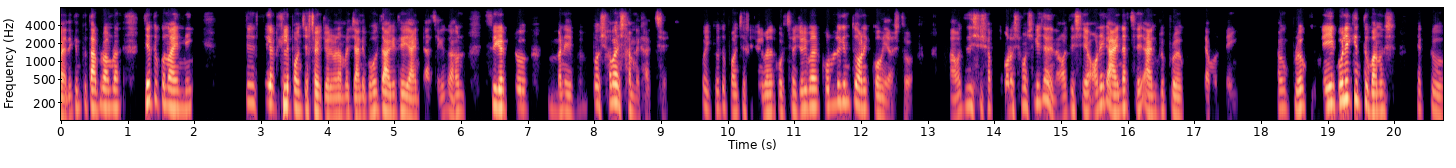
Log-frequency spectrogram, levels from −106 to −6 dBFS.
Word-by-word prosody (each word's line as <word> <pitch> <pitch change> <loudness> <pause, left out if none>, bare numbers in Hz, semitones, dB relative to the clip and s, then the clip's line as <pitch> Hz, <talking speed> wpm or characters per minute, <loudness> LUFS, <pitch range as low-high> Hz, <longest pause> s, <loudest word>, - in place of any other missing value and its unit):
হয় 125 - +3
না। - - -9
কিন্তু 165 +2 -12
তারপরও 170 +1 +7
আমরা 170 0 -1 0.4
যেহেতু 220 +2 +6
কোনো 180 -2 +2
আইন 160 -1 +1
নেই 165 +1 -9 1.0
সিগারেট 190 -4 +3
খেলে 185 -1 +6
৳৫০ 150 -4 +1
জরিমানা 125 0 -3
আমরা 135 -1 -8
জানি 125 0 +1
বহুতো 150 +1 -4
আগে 135 0 -3
থেকেই 140 -2 0
এই - - +5
আইনটা 115 -1 -7
আছে। - - -20
কিন্তু 130 - -13
এখন 140 0 -6 0.4
সিগারেট 165 -4 +6
তো 170 - -4 0.6
মানে 140 0 -3 0.4
প - - -44 0.2
সবাই 205 -1 +6
সামনে 135 -7 -8
খাচ্ছে। - - -10 0.7
কেউ 155 - -14
তো - - -13
৳৫০ 140 -1 -10
জরিমানা 140 +1 -4
করছে। 140 +1 -9
জরিমানা 170 +2 +2
করলে 185 +3 -5
কিন্তু 205 -2 -5
অনেক 160 -1 -1
কমে 130 -2 -3
আসত। 410 - -16 0.8
আমাদের 150 +6 -10
দেশে 170 0 -4
সবচেয়ে 165 0 -13
বড় 150 +1 -2
সমস্যা 180 -1 -8
কি 200 - -2
জানেন? 225 -3 -1
আমাদের 125 +3 -9
দেশে 150 - -4 0.2
অনেক 190 +1 -2
আইন 140 +2 +4
আছে, 155 - -15 0.2
আইনগুলো 135 +2 -2
প্রয়োগ 125 -3 -3 0.3
তেমন - - -13
নেই। - - -19 0.6
এবং 160 0 -8
প্রয়োগ 170 +2 +1 0.3
নেই 185 +2 +8
বলেই 235 +3 +9
কিন্তু 205 -3 0
মানুষ 145 0 +1 0.5
একটু 150 +3 -14
155 Hz, 185 wpm, -23 LUFS, 140-175 Hz, 1.0 s, বলেই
